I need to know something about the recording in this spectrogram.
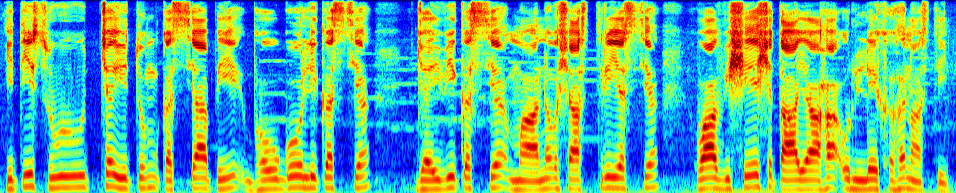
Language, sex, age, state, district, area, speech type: Sanskrit, male, 18-30, Maharashtra, Beed, urban, spontaneous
